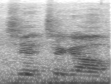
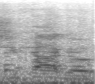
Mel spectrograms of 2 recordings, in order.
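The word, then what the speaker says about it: Chichagof: Chichagov Island. Can you guys say Chichagov? Chichagov. Awesome. I'll make sure we can pronounce it by the end of this tour. can just call it Chicago if you really want to.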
